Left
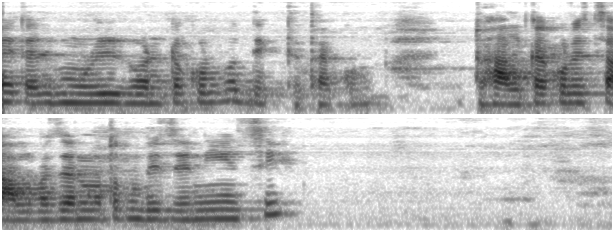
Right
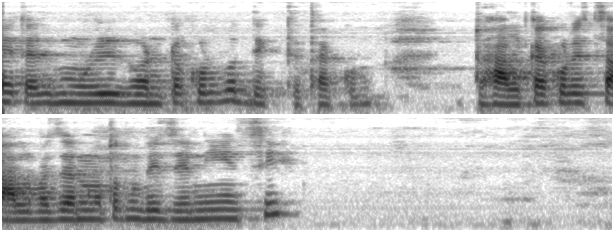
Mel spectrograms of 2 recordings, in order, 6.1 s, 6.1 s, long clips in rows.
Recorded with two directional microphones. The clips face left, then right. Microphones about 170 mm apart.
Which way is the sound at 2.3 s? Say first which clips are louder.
Right 3 dB; 15° right (ahead or behind).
